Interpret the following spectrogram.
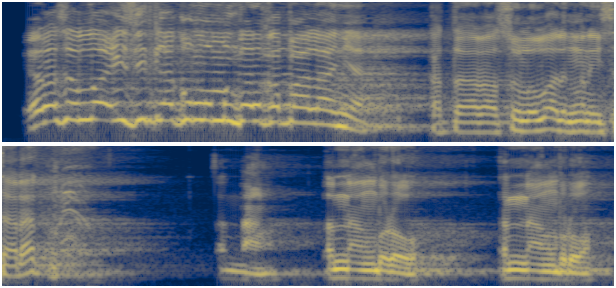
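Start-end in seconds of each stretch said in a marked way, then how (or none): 0.1-2.1 fierce plea. Acted. Umar marah cabut pedang. 4.1-6.0 calming. Acted. Rasul menenangkan Umar.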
